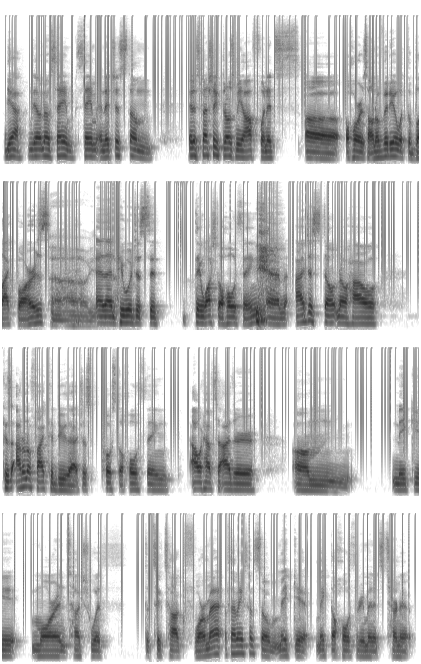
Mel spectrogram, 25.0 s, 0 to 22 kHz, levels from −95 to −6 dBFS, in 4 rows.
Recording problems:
crackle, like an old record; loud; 10 dB below the speech

